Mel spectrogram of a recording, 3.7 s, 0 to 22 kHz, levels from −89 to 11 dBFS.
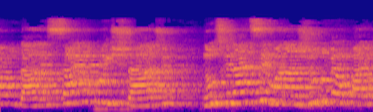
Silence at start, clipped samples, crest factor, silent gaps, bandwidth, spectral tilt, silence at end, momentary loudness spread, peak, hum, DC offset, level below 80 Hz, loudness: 0 s; under 0.1%; 14 dB; none; 11.5 kHz; 0 dB/octave; 0 s; 5 LU; -2 dBFS; none; under 0.1%; -76 dBFS; -15 LUFS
